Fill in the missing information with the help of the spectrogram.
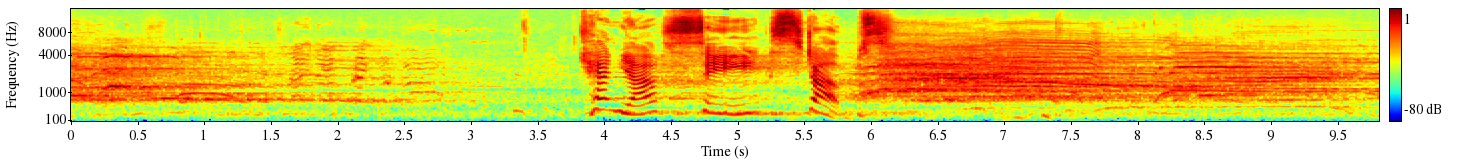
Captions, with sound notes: - Kenya C. Stubbs (students cheering)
